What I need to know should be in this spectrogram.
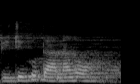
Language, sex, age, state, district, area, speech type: Bodo, female, 60+, Assam, Chirang, rural, spontaneous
